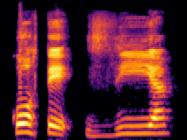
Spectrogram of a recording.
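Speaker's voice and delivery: cortesia slowly split as corte, ZI-a; stressed syllable singled out. Shown as a demonstration. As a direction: pause before a long zi in cortesia. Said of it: "Letra B que a gente tem".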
